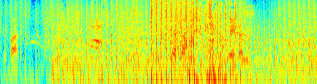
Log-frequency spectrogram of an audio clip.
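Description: Rapid machine-gun bursts crackle in a Call of Duty multiplayer match, dense automatic fire swelling loud in the middle of the stretch with a faint voice under the shooting.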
